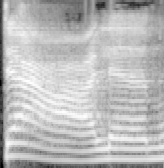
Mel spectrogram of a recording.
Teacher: لدينا واو ساكنة ما قبلها مضموم وبعدها حرف ساكن سكون عارض، فإذا تولد لدي مد عارض للسكون يمد بمقدار 2 4 6 حركات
